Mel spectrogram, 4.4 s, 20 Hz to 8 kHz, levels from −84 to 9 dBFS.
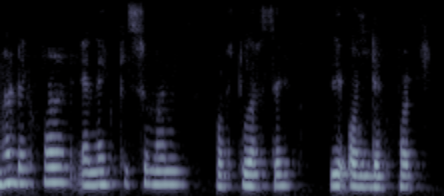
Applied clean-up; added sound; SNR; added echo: neural mask model DeepFilterNet 3.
